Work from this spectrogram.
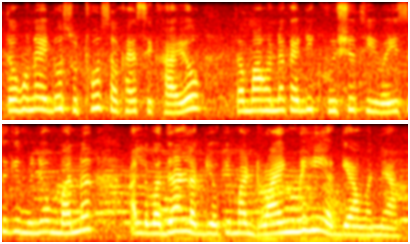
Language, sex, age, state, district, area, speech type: Sindhi, female, 45-60, Uttar Pradesh, Lucknow, rural, spontaneous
